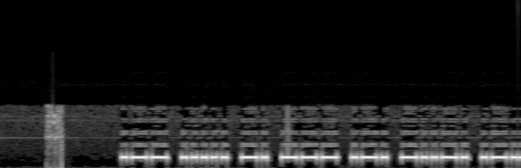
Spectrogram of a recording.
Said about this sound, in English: I was about to comment that I was hearing crickets, but instead I heard Morse code.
